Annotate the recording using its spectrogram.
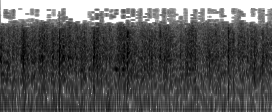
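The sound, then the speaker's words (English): An audience claps their hands for the Lord in a steady, dense burst of applause, many overlapping claps forming a continuous crackling wash that holds at an even level throughout, with no voices. “Let's clap our hands again for the Lord.”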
